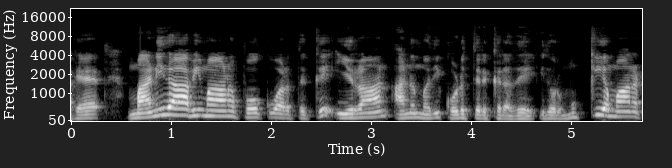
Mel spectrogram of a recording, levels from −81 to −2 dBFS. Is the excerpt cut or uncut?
uncut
